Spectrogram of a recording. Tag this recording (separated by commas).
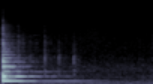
Music, Musical instrument, Bowed string instrument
